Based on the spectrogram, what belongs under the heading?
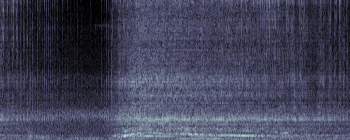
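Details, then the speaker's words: Sur-Ron electric bike stock jackshaft spinning up: rising whine over a rough, hissy whir from noisy bearings that were neglected and not regreased; regreasing with high-performance grease follows. "So what happens is the bearings start getting noisy. Now this is my fault because I've neglected it and I've been too busy trying to crack speeds. Now if you listen, you hear the bearings starting to get noisy."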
